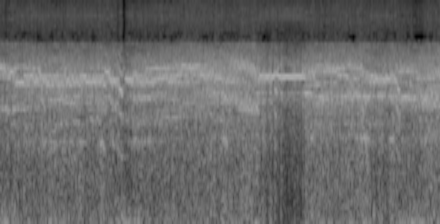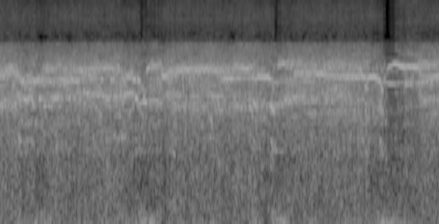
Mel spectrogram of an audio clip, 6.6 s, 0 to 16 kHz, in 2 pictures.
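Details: Peregrine falcon chicks in Madrid on 14 May 2016 keep up harsh, high, rasping screams with thin whistled notes as two of them fight to take prey the female has just brought to the nest.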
